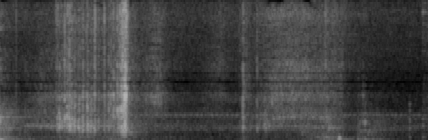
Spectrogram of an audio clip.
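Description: Handling noise from hands moving flash drives in a soft zippered case: faint rustling and a few light clicks, with a dull low bump about a second and a half in.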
